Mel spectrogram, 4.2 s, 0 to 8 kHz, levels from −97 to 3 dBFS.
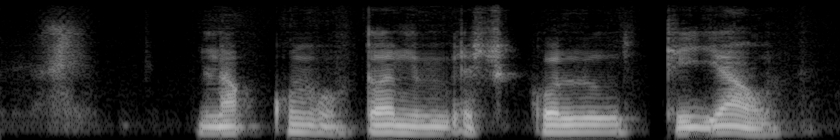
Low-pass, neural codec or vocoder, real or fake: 7.2 kHz; codec, 16 kHz, 1 kbps, FunCodec, trained on Chinese and English, 50 frames a second; fake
